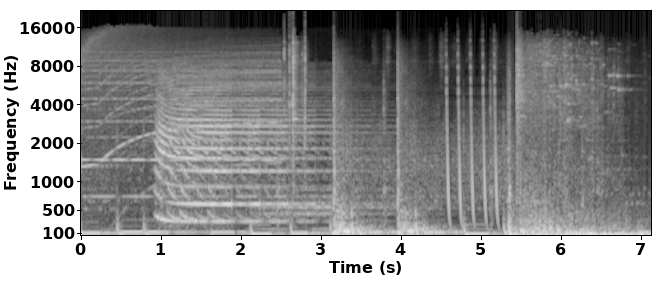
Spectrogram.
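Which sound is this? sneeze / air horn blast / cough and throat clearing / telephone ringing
air horn blast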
